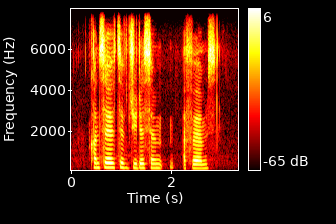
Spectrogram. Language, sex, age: English, female, 21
